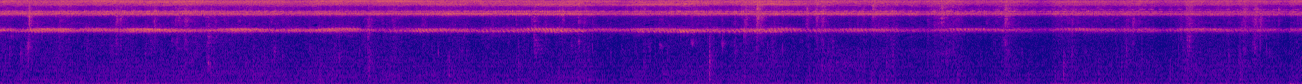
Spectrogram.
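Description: Insects chirring steadily in one high continuous tone, over a low rumble and a few faint light taps.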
